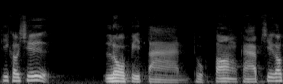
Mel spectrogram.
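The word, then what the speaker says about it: L'Hôpital: a l นะ ครับ อย่า ไป อ่าน L Hospital นะ ครับ เพราะ ชื่อ เข้า ไม่ ได้ เกี่ยว กับ โรง พยาบาล นะ ครับ ชื่อ เขา อ่าน ว่า โลปิตาล นะ ครับ โลปิตาล บอก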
